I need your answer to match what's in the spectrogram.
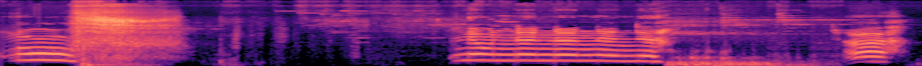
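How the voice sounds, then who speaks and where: High-pitched woman rambling through a game, sleepy and yawny, yelps and grumbles a lot, dry close sound. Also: very slow, no room sound. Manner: chatty, excitable, exclaims and grumbles at the game. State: yawning, sleepy. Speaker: gaming video host. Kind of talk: casual gameplay commentary.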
